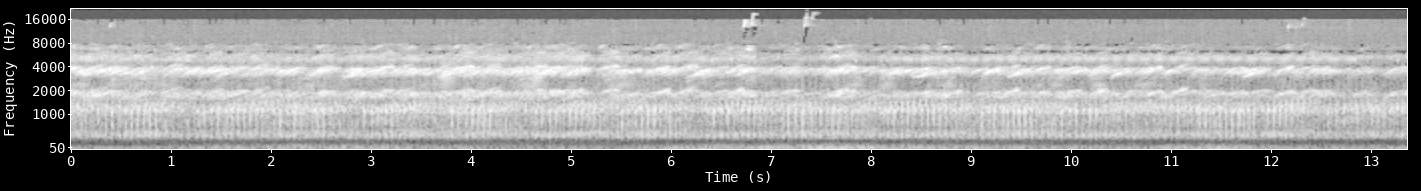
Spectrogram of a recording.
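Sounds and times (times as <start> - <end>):
mixed frog and toad chorus after a storm: 0.0 - 13.3.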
